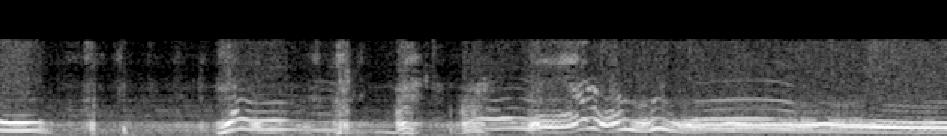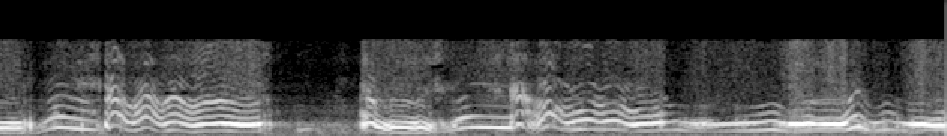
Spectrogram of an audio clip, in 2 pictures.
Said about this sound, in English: Come on, sing for me. Come on, sing for me. Oh, you silly dog. That was LBJ and, of course, Lady Bird talking about Yuki, one of the last of their dogs.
